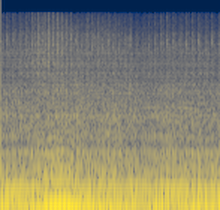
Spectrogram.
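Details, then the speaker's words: Car's first start after three months of engine rebuild with new cylinder head, split cam gear set by dial indicator and Niva camshaft: deep uneven idle with a lumpy beat about four per second and clatter; engine misfiring (running on fewer cylinders). "заводим это непонятно как троит что не"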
